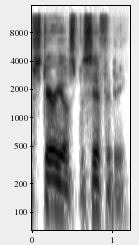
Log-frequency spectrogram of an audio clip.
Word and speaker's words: stereospecificity: We're getting into a discussion here of stereospecificity. Stereospecificity. Specificity. How do you say that? Stereo specificity. Specificity. I was leaving out a syllable.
